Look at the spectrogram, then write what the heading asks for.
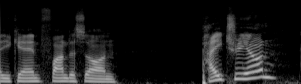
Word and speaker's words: Patreon: can find us on patreon I've been pronouncing it wrong for the first couple of episodes but as patreon you can support us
